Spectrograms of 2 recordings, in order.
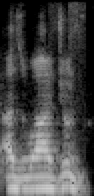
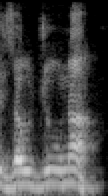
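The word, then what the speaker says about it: أزواج: So wife, and then that is how you say azwajun. So you don't say zawjuna, right? Zawuj or zawj. You're not gonna say zawjuna like muslimun or muslimuna.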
